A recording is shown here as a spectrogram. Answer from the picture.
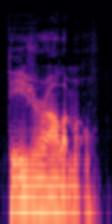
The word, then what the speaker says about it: DiGirolamo: DiGirolamo.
